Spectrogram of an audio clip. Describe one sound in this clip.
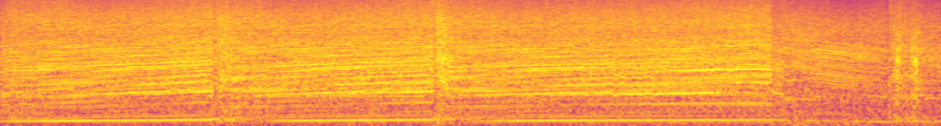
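A racing car engine roars loudly, rising in pitch through each gear.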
